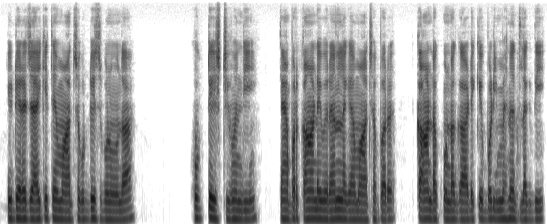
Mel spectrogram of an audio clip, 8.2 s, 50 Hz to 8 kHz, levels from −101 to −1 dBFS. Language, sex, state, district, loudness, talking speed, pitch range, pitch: Garhwali, male, Uttarakhand, Uttarkashi, -18 LUFS, 175 wpm, 115-125 Hz, 120 Hz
